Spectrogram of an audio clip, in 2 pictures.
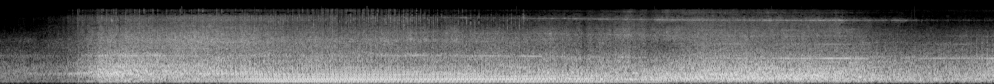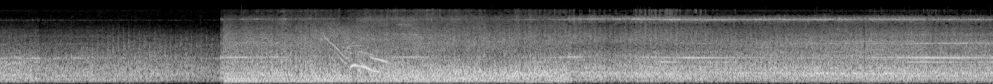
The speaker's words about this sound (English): Ben heads for the hills, where rocks and boulders begin to impede the helicopter's progress.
